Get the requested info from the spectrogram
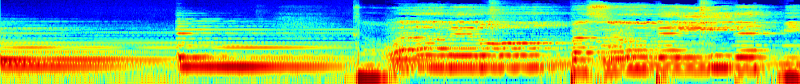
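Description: Piano intro of a karaoke backing track: sustained chords. About three and a half seconds in, a young man's voice starts singing into a microphone over the piano.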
